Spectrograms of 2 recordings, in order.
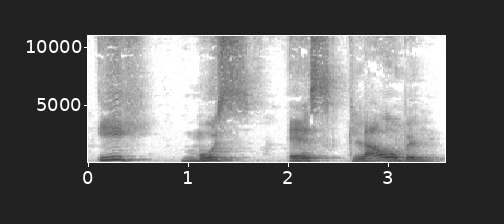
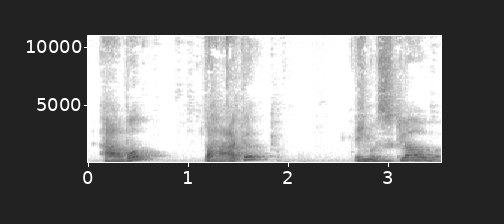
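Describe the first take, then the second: First: Very slow, each word set apart; slow and emphatic. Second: Softer, lower restatement of the condition; quiet reminder. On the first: Preacher tells congregation the catch, slow and emphatic. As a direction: spell out the condition word by word. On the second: Preacher reminds congregation of the catch, quiet and low. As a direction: drop the volume and say it simply. Repeats the catch after pauses. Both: Real, not acted.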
